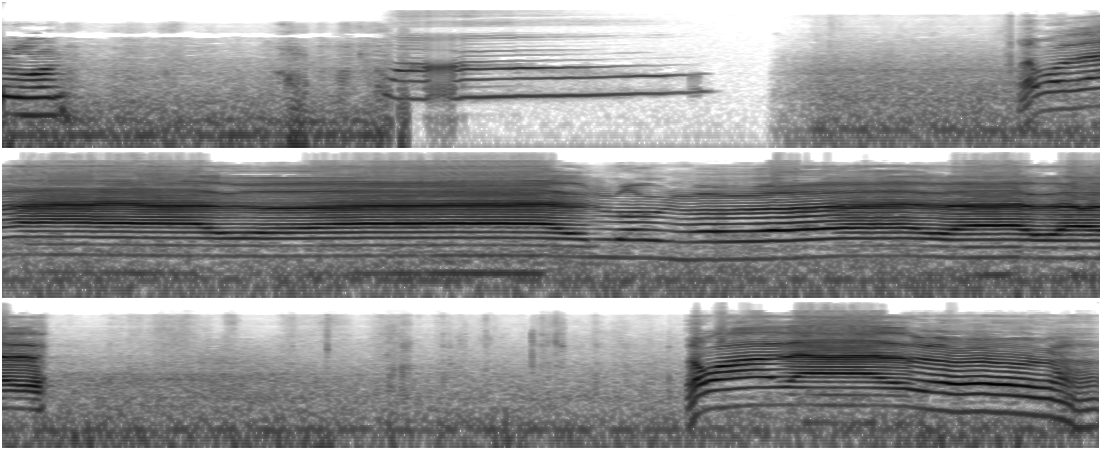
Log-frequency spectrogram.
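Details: Strange-sounding domestic cat cries: a brief squeak, then a long, loud, bright wailing yowl that wavers in pitch. A second shorter loud wail follows after a quieter stretch with background hum.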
